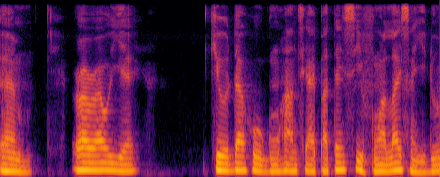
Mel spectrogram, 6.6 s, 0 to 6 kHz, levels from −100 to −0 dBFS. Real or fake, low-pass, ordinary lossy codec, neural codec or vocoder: real; 5.4 kHz; none; none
